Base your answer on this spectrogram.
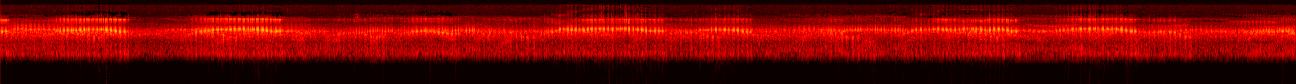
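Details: Frogs at a pond: pulsed, buzzy trills, each lasting about a second, swell and break off roughly every two seconds above a continuous background chorus of other calling frogs.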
